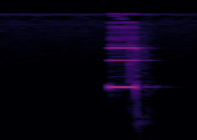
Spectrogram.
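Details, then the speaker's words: A single short electronic beep from a Philips HeartStart Home AED confirming the flashing orange button was pressed during its interactive self-test after battery insertion. "As soon as the battery is inserted, the defibrillator will automatically begin a self test, which takes about a minute. This is partly interactive, testing the various lights and controls."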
